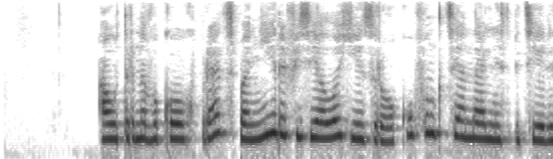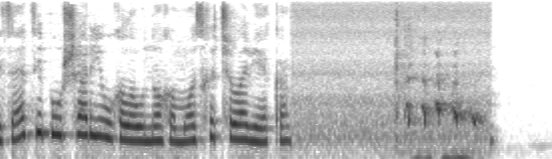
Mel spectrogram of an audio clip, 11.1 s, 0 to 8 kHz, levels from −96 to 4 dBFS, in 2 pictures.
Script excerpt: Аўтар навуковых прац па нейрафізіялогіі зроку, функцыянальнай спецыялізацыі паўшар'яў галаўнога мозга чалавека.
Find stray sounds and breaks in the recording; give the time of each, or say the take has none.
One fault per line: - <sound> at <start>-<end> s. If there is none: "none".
- laugh at 9.4-10.4 s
